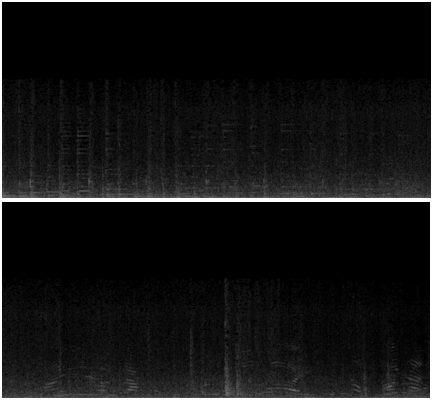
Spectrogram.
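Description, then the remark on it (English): A ferry boat engine drones steadily as the last ferry crosses Lough Corrib in County Galway to the island of Inchigill for the annual open-air mass, with water churning and splashing, light wind across the microphone and faint voices of people. “Finally, the last ferry boat comes over.”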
